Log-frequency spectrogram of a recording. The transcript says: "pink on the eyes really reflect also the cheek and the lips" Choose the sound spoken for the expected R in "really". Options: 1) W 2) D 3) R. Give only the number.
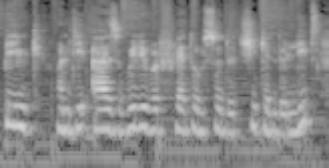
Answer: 1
